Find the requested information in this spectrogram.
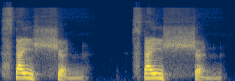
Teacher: example in the word television it's a sound television television whereas in the word station it's an unvoiced sh sound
